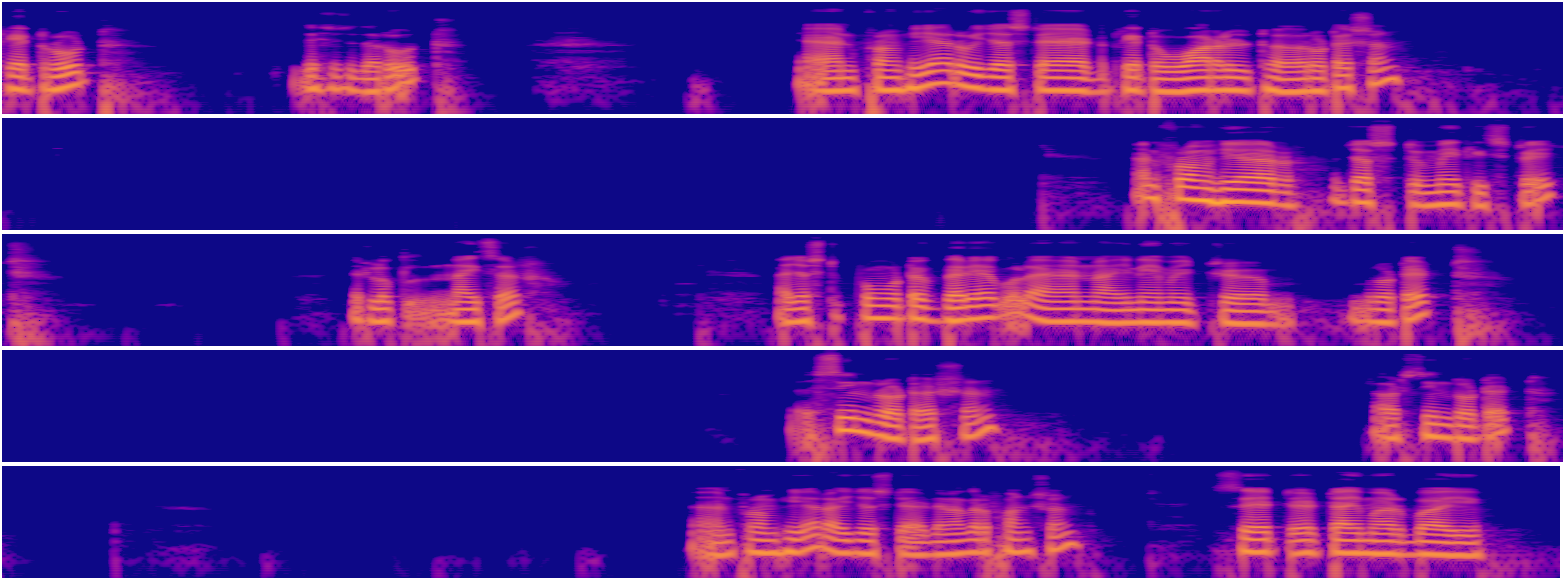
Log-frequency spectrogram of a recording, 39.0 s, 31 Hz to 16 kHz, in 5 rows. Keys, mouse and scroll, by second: 0.0-1.7 typing, 2.3 Return, 5.1 right click, 9.1-13.1 typing, 13.2 Return, 14.5 right click, 15.5 right click, 17.7 right click, 23.1-25.0 typing, 25.3 Left, 25.5 Left, 25.7 Left, 25.8 Left, 26.0 Left, 26.2 Left, 26.3 Left, 26.5 Left, 27.4-29.1 typing, 29.3 Return, 34.0 right click, 34.7 right click, 36.4-38.8 typing.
